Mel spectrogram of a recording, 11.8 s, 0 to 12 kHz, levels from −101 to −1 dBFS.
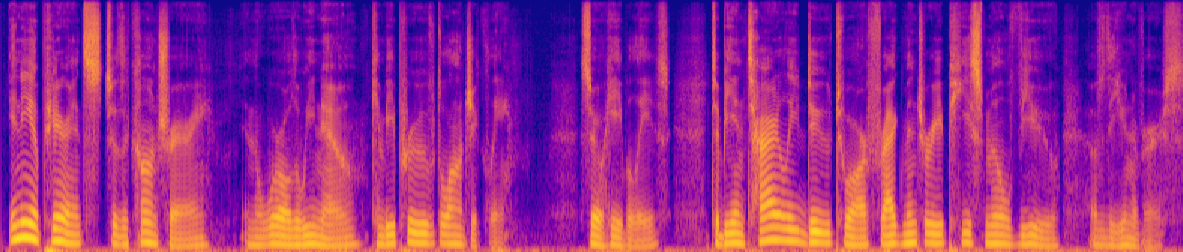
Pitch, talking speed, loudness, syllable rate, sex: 115 Hz, 135 wpm, -18 LUFS, 5.2 syllables/s, male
